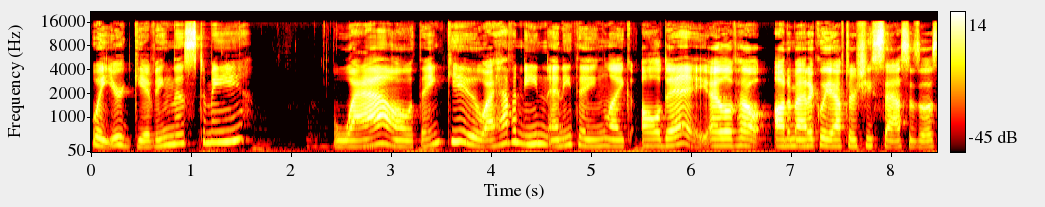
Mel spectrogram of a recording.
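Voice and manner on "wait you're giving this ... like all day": put-on snobby, snooty girl voice with drawn-out wow. A gamer voices a character in the game with a snobby girl voice. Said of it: "I give her like the snobby girl voice".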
